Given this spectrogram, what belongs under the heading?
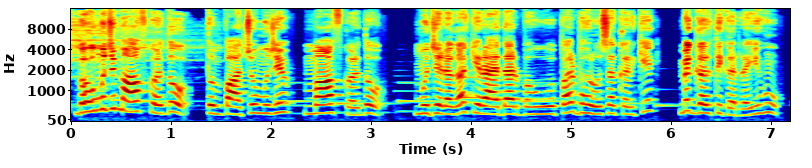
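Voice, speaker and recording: A woman voicing a wary older mother-in-law and landlady in a storybook tale, over soft background music. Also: sits high, normal speed, natural voice. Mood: remorseful. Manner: anxious, pleading.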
